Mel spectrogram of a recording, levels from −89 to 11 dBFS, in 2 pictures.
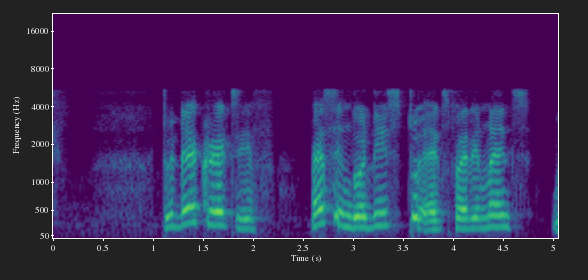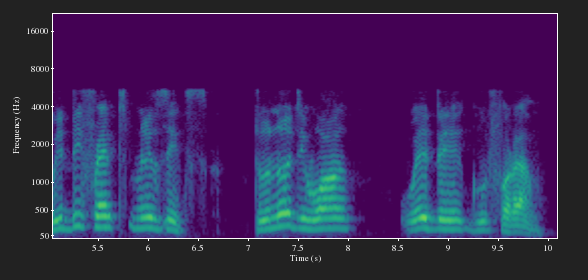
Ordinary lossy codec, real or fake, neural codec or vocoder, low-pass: none; fake; codec, 24 kHz, 6 kbps, HILCodec; 5.4 kHz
